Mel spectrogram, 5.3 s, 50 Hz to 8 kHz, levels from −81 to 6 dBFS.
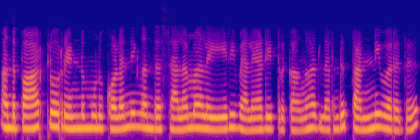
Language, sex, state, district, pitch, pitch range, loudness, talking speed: Tamil, female, Tamil Nadu, Nilgiris, 220 Hz, 210-235 Hz, -15 LUFS, 160 wpm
